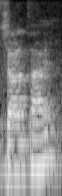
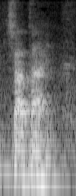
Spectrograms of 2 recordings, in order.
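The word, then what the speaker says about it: Çağatay: This is Cagatay. Like, it's like C and H, like China, Charles, this little thing in Turkish, in Che. And you need to skip this G, meaning Cagatay. Yeah, it's complicated.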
